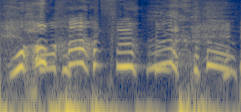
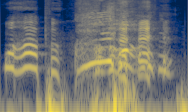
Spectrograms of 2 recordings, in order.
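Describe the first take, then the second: First: Slow, high drawn-out "Wahapa"; silly high squeak. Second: High drawn-out mock "Wahapa"; silly high squeak. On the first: Acted. Repeating sound effect. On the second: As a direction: squeak it like a girl would. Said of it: "they're like".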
